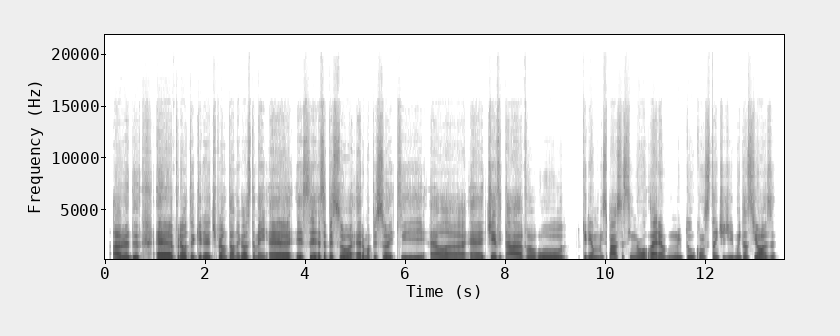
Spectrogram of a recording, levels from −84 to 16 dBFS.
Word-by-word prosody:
Ai, 125 +1 +5
meu 120 -1 +3
Deus. 115 0 0 0.3
Eh, 145 +1 +7
pronto, 165 0 +1
eu 140 - -2
queria 155 0 0
te 150 - -9
perguntar 155 -2 +1
um - - -2
negócio 130 -5 0
também, 105 -11 -4
eh, 110 -1 +3
esse 140 +4 +1
essa 115 - -2
pessoa 100 -10 0
era 110 +2 +1
uma 115 0 -3
pessoa 110 -3 -2
que 105 -4 -6
ela, 95 -2 0
eh, 95 -2 0
te 100 - -3
evitava 120 -6 +1 0.2
ou 100 -1 +1 0.3
queria 110 -3 -1
um 105 0 -4
espaço, 110 +1 -1
assim, 120 +3 -7
ou 170 -1 +1
era 115 -2 +3
muito 115 0 -3
constante 110 -1 -5
de 105 0 -6
muito 115 +2 -5
ansiosa? 95 -7 0
115 Hz, 160 wpm, -21 LUFS, 105-130 Hz, 0.3 s, Eh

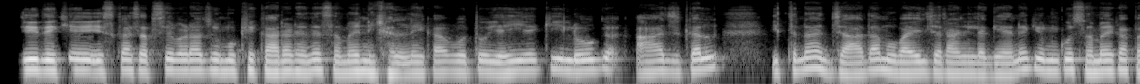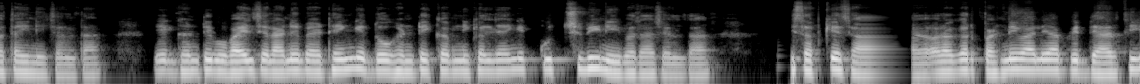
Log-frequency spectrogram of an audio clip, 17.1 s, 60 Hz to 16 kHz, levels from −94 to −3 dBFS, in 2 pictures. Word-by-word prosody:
जी 160 +1 +7
देखिए, 155 +1 +3
इसका 145 +2 -3
सबसे 145 +1 -2
बड़ा 150 0 +1
जो 150 +1 -1
मुख्य 145 +1 -1
कारण 140 0 0
है 140 - 0
ना 155 +2 +1
समय 140 -2 -1
निकालने 130 -2 -1
का, 135 +1 -4
वो 140 0 -2
तो 140 +1 -3
यही 135 +1 +1
है 150 0 -1
कि 160 +2 -3
लोग 150 +2 +1 0.2
आजकल 145 +4 -1 0.4
इतना 155 +6 -1
ज़्यादा 135 0 -2
मोबाइल 135 -3 +1
चलाने 130 -2 -2
लगे 125 0 -3
हैं 120 - -1
ना, 160 +3 0
कि 165 - 0
उनको 150 +1 +1
समय 145 -1 0
का 155 - -1
पता 135 0 -2
ही 130 - +1
नहीं 125 -1 -4
चलता। 115 0 -8 0.4
1 145 -1 -3
घंटे 140 +2 +1
मोबाइल 140 0 +4
चलाने 145 0 +2
बैठेंगे, 155 +4 +3
2 145 0 +2
घंटे 140 +1 +1
कब 145 -2 +1
निकल 145 +1 0
जाएँगे, 150 +2 0
कुछ 155 +1 -4
भी 175 +2 +5
नहीं 140 -5 +3
पता 120 -1 -1
चलता। 115 -1 -6 0.7
ये - - -3
सबके 155 +2 +3
सा 140 -5 -2 0.4
और 120 +3 -1
अगर 145 +2 +2
पढ़ने 145 +4 +3
वाले 155 0 +4
आप 150 0 +1
विद्यार्थी 135 +1 +1
145 Hz, 205 wpm, -24 LUFS, 135-150 Hz, 0.7 s, जी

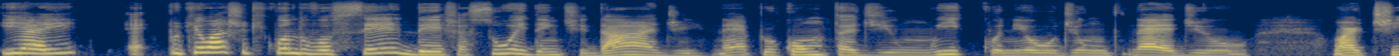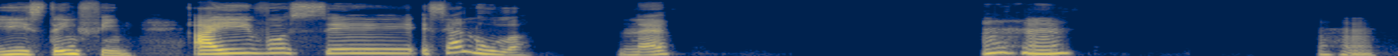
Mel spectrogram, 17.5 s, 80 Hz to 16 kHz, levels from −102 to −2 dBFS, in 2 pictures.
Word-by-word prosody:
E 275 +2 +2
aí 280 +3 +3 0.3
eh, - - -6
porque 275 +3 -1
eu 330 - +8
acho 325 -3 +6
que 255 - -19
quando 285 -3 +2
você 265 +6 -2
deixa 190 -6 0
a - - -13
sua 255 +5 -2
identidade, 165 -5 -3
né, 175 +2 -5
por 175 -1 -10
conta 180 -2 -2
de 160 +1 -14
um 160 +1 -16
ícone 160 -8 -5
ou 150 -1 -5
de 155 +3 -13
um 150 -2 -9
né, 175 -4 +3
de 150 +1 -14
u 115 - -11 0.5
um - - +1
artista, 200 +7 +2
enfim, 215 -11 +3 0.4
aí 265 +5 +8
você 275 -1 -2
se 245 - -8
anula, 220 - -1 0.6
né? 180 +5 -3 2.0
Uhum. 280 -2 +1 1.5
Uhum. 185 - -10
200 Hz, 120 wpm, -24 LUFS, 160-270 Hz, 2.0 s, eu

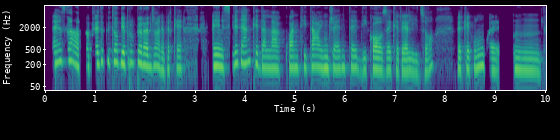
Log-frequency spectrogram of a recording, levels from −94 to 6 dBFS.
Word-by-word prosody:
Esatto, 230 -5 +1
credo 215 +5 +1
che 245 +1 -4
tu 245 - 0
abbia 225 -2 +5
proprio 225 0 +1
ragione 185 -5 +3
perché 155 +2 -3 0.6
eh 185 -1 +4
si 170 - 0
vede 220 +2 +1
anche 215 -1 +1
dalla 160 -2 0
quantità 170 +1 0
ingente 165 0 -1
di 140 +1 -7
cose 150 -1 +2
che 140 - -3
realizzo 135 - -2 0.4
perché 155 0 0
comunque 160 -3 -2 0.3
mhmm 145 -2 -1
165 Hz, 130 wpm, -26 LUFS, 150-200 Hz, 0.6 s, abbia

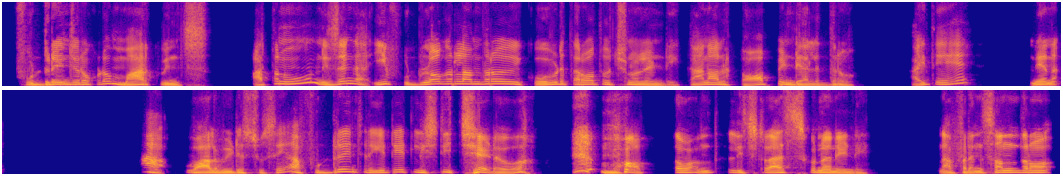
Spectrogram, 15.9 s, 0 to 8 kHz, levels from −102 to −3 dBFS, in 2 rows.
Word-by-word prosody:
Food 145 +1 -1
ranger 190 -1 +2
ఒకడు 225 +8 -6
'Mark Wiens'. 130 -5 +1 0.5
అతను 225 -2 -4 0.2
నిజంగా 215 - 0
ఈ - - +5
ఫుడ్ 150 -2 -8
వ్లాగరలందరు. 215 +1 0
ఈ - - -3
కోవిడ్ 170 +8 0
తర్వాత 175 +2 -1
ఒచ్చినోళ్ళండి. 125 -9 -3
కానీ 165 - -1
ఆళ్ళు 155 -5 -1
టాప్ 170 - -1
అండి 135 -5 +1
ఆళ్ళిద్దరు. 110 +2 -5 0.5
అయితే. 165 +6 -4 0.7
నేను 145 0 +2 1.1
ఆ! - - +7 0.3
వాళ్ళ 140 -1 +7
వీడియోస్ 130 0 0
చూసే 125 +8 -4
ఆ - - +6
ఫుడ్ 140 -2 -5
రేంజర్ 210 -9 -1
ఏటేటి 200 +3 -3
లిస్ట్ 165 +5 -1
ఇచ్చాడో 155 -8 +4 0.8
మొత్తం 130 +8 +3
అంత 145 +2 -3 0.2
లిస్ట్ 150 - 0
రాసేసుకున్నానండి. 150 -7 +4 0.6
నా - - +4
ఫ్రెండ్స్ 135 +1 0
అందరం 175 0 +4
155 Hz, 140 wpm, -23 LUFS, 130-180 Hz, 1.1 s, ఆ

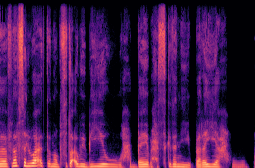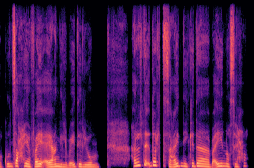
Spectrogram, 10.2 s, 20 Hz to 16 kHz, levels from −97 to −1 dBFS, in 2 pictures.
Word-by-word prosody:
في 235 - -6
نفس 275 +2 +4
الوقت 260 -1 +4
أنا 220 -2 -1
مبسوطة 215 +4 -1
أوي 225 -1 +1
بيه، 220 +3 0
وحابّاه 195 -1 -1
باحس 185 0 -5
كده 215 0 -2
إنّي 185 -5 -2
بارَيّح 190 +1 0
وباكون 175 +4 -10
صاحية 245 0 +2
فايقة 220 0 +2
يعني 205 +2 +2
لبقية 180 +1 -4
اليوم، 185 -4 -2 0.6
هل 300 +5 +1
تقدر 330 +1 +2
تساعدني 240 -2 -1
كده 240 -2 +1
بأي 230 +7 0
نصيحة؟ 225 +2 -4
215 Hz, 140 wpm, -23 LUFS, 185-235 Hz, 0.6 s, نفس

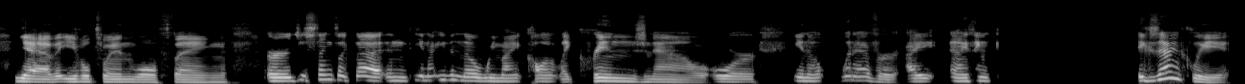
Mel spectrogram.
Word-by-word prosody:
Yeah, 130 -5 +7
the 130 - +1
evil 130 0 +2
twin 120 -2 -1
wolf 115 -2 +1
thing, 105 -2 -2 0.4
or 160 0 +6
just 195 0 -3
things 225 -1 -3
like 195 -5 -2
that, 180 -4 +5
and, 170 -1 -4
you 195 -1 -3
know, 190 - -5
even 210 -2 -4
though 170 -1 +1
we 150 -1 0
might 145 0 -4
call 140 +1 -3
it, - - -17
like, 120 -1 -4
"cringe" 145 -6 +1
now 110 -4 -6
or, 125 -3 -2 0.4
you 165 - -1
know, 155 +1 -3 0.2
whatever, 165 - -5
I 140 +1 -1 0.2
and 160 -3 -1
I 150 - +2
think 165 0 -3 1.4
Exactly. 165 - +2
145 Hz, 155 wpm, -23 LUFS, 120-170 Hz, 1.4 s, Yeah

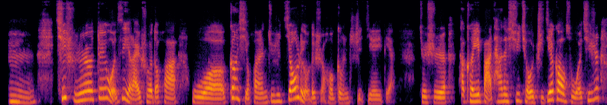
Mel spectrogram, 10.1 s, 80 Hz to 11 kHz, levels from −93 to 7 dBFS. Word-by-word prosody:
嗯， 180 -3 -4 0.3
其 315 +2 +3
实 250 +1 +2
对 300 - -1
于 - - 0
我 290 - +3
自 300 - -6
己 250 - +1
来 - - +2
说 180 -2 -1
的 165 - -2
话， 150 -4 -1 0.2
我 155 -4 +2
更 305 -1 +1
喜 165 - -6
欢 155 +1 -4
就 195 +3 -8
是 200 0 -4
交 265 +9 +5
流 - - +1
的 155 - -3
时 - - -9
候 145 - -6
更 150 -1 -6
直 - - -13
接 135 -2 -7
一 - - -9
点， - - -11 0.4
就 175 -1 -4
是 160 -2 0 0.2
他 200 - -2
可 195 -1 +3
以 205 - +4
把 195 - +3
他 195 - -3
的 200 0 0
需 215 +2 -6
求 170 -5 +2
直 170 -1 -8
接 245 +8 +6
告 255 -5 +5
诉 180 - -8
我。 155 0 -1
其 230 +9 -6
实 300 +2 -4
185 Hz, 265 characters per minute, -21 LUFS, 160-230 Hz, 0.4 s, 接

